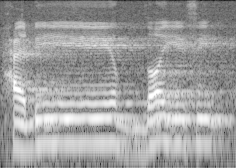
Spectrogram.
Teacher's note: jadi sa-nya lebur kepada huruf dhad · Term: diidgham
